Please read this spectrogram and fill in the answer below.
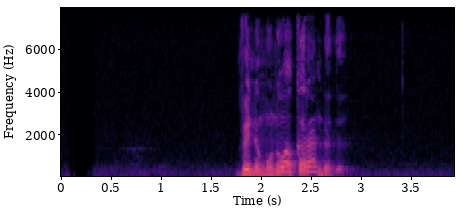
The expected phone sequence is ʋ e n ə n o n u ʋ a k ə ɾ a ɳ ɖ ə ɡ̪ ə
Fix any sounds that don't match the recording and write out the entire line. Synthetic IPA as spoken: ʋ e n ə m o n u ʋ a k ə ɾ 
